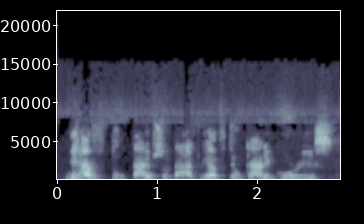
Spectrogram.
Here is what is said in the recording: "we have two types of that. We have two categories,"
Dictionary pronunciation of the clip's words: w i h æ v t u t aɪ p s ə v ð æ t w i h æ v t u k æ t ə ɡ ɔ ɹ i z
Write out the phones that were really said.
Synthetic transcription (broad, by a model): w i h æ v t u t aɪ p s ə v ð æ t w i h æ v t u k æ t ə ɡ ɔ ɹ i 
